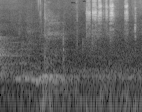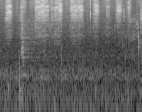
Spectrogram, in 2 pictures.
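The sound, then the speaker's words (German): Scratchy strokes of a pen or pencil moving across paper as someone writes a new section, fairly quiet, in short irregular bursts with brief pauses, no voices. “Ich schreibe mal einen neuen Abschnitt mit Gott, oder?”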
